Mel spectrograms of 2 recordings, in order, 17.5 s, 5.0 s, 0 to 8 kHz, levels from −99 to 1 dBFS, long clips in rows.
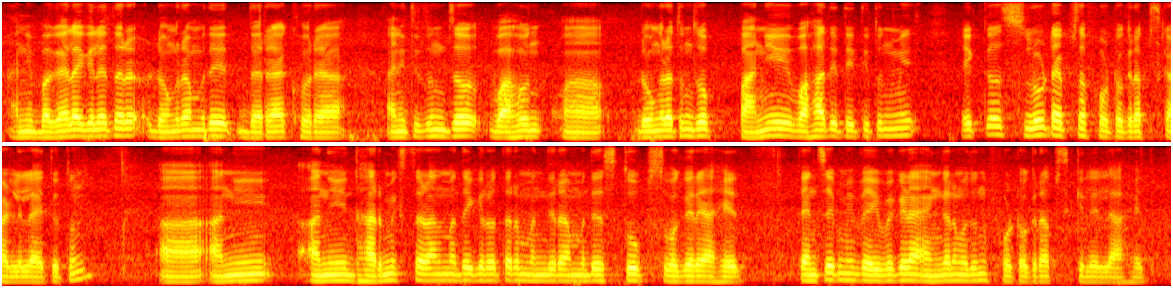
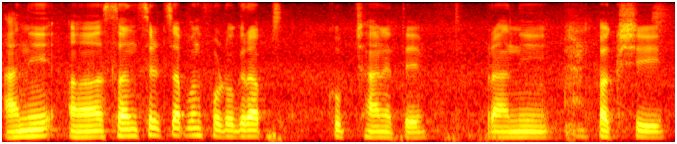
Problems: constant background noise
